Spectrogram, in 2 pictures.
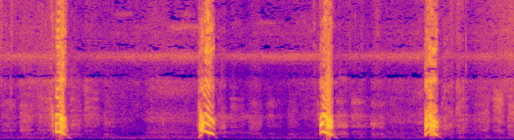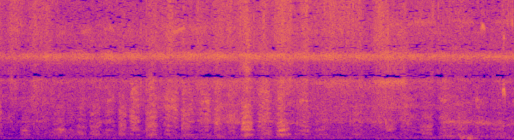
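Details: German Shepherd kept as a pet, with four sharp separate barks spaced about a second apart in the first five seconds, followed by soft panting and faint household noise.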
